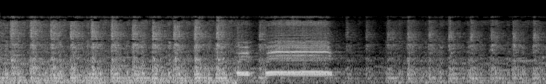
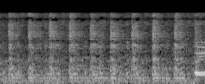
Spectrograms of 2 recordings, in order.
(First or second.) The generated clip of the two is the first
